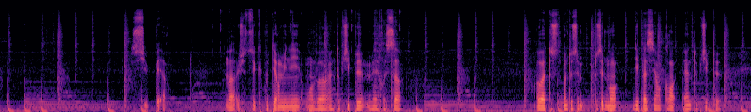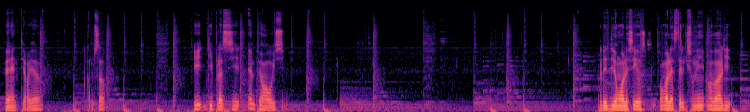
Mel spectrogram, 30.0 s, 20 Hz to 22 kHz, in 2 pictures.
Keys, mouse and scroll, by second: 0.2 a, 0.5-2.1 scroll down 1, 2.1-3.6 scroll up 1, 3.6-4.2 scroll up 1, 4.2 right click, 4.5 Tab, 5.3 Tab, 5.6 right click, 6.1 Tab, 6.9 alt+right click, 7.8 right click, 9.6 a, 10.3 a, 11.5-14.7 drag, 16.2 Tab, 17.5 a, 18.1 scroll up 2, 18.3 Tab, 18.8-19.3 scroll up 1, 19.3 alt+right click, 20.2-21.5 drag, 21.5 Tab, 21.8-25.1 scroll down 5, 25.6-26.4 scroll up 1, 26.4 right click, 27.0 shift+right click, 27.6-28.3 scroll up 2, 28.3 Tab, 29.0 z, 29.9 right click.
